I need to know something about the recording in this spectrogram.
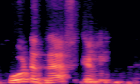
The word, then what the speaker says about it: photographically: on the second syllabus when we say photographically we stress on the first syllable and also third syllable photographically photographically so that means when we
